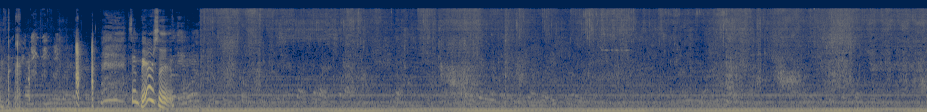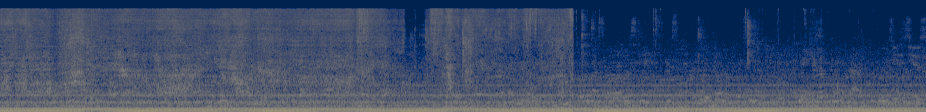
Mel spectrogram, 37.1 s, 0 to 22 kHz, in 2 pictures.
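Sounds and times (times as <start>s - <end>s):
steady low hum: 0.0s - 37.0s
water spraying and splashing: 4.0s - 30.0s.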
